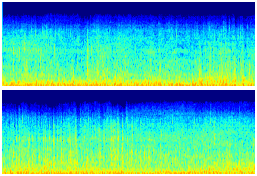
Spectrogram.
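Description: Wind buffeting the microphone while a mountain bike descends fast over a dry, leaf-covered dirt trail, its knobby tyres crackling and rumbling over the ground without a break. A single short knock a little before halfway.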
